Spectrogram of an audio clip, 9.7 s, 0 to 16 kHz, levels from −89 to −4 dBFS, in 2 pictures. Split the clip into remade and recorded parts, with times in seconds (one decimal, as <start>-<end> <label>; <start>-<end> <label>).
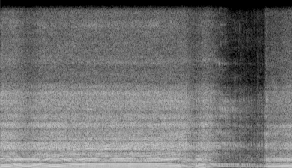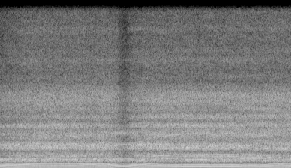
0.0-2.6 recorded; 2.6-3.2 remade; 3.2-9.7 recorded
